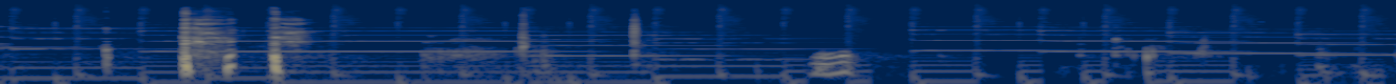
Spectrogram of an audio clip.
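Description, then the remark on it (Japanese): A quick pair of harsh coughs, then a third rougher cough a few seconds later, fairly loud over a steady background of sustained electronic tones. “大丈夫それは咳が出るけど、あなた大丈夫ですか”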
